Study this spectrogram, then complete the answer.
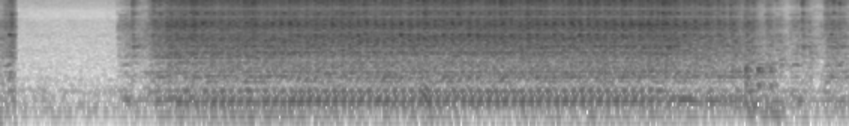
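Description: Sewing machine stitching a straight seam along folded fabric for an umbrella frock: after a brief quiet start, a loud, steady mechanical whir runs continuously at close range.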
